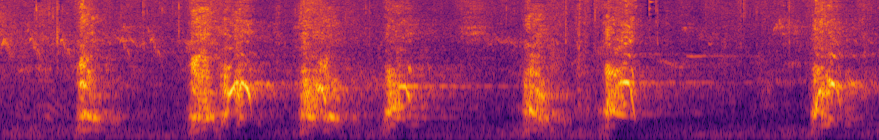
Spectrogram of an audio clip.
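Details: Dog at a dog park gives a run of sharp barks, about one every half second, in short bursts with pauses.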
